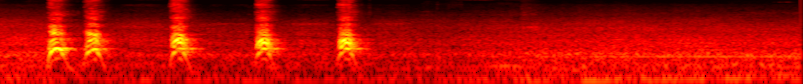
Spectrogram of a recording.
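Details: Kangal barking at someone approaching its area; five deep barks in a loose run, the first two close together, then the rest about a second apart, followed by several seconds of quiet outdoor hum.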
